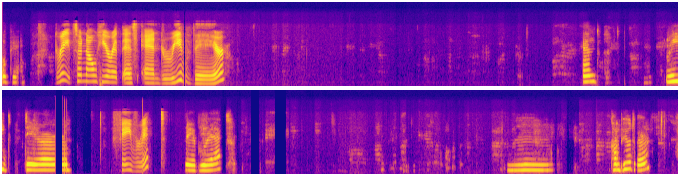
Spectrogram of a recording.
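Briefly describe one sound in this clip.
A young woman speaks clearly and slowly over an online call, like a teacher.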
